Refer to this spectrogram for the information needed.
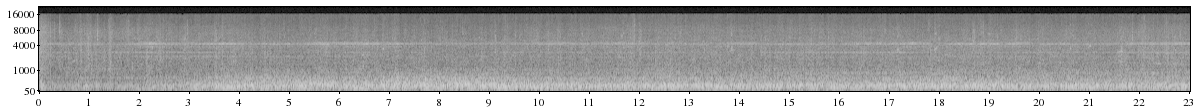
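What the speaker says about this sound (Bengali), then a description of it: "আল্লাহর রহমতে এই আমরা নেমে গেলাম।" A US-Bangla Airlines plane landing at Chennai airport, heard from inside the cabin as a loud, steady engine and airframe roar that builds in the first few seconds and then holds.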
